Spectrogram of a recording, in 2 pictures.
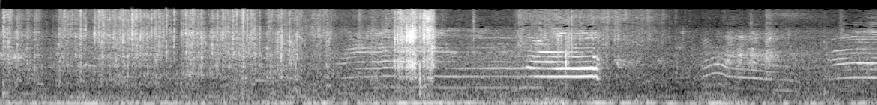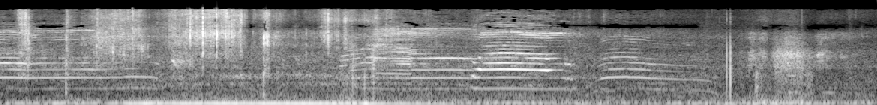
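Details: Angry, jealous white street cat meowing repeatedly: several drawn-out, tonal mews with stacked harmonics, some rising and falling, over low rumbling traffic and street noise, with brief clatters.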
